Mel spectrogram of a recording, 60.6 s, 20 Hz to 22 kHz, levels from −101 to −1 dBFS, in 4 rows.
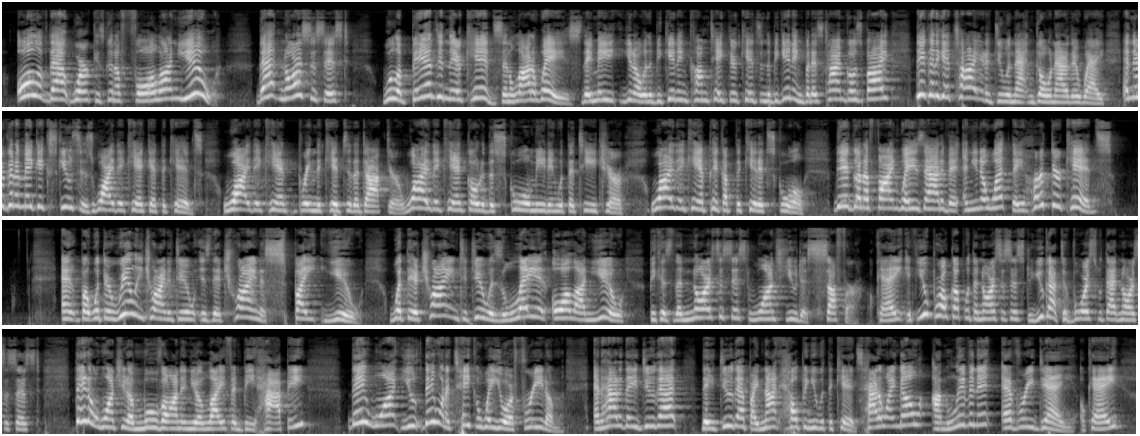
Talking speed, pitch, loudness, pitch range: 200 wpm, 290 Hz, -20 LUFS, 250-345 Hz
